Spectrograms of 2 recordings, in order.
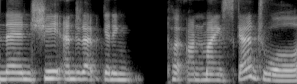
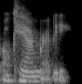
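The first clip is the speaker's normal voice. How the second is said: put-on much softer, small child voice; quiet; 4 semitones lower, 11 dB quieter, faster than usual. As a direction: say it softly and shyly. Child quietly ready again.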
